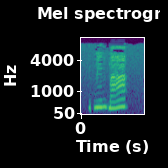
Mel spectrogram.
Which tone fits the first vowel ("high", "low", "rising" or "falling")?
rising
